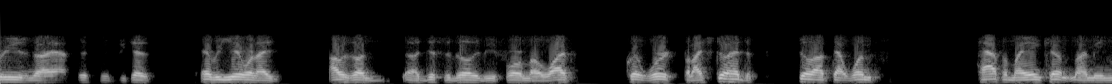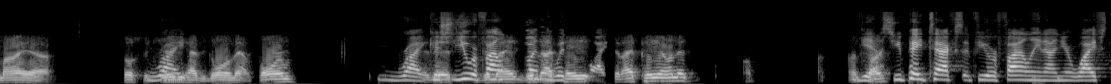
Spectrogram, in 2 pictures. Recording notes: The show features interactive segments where listeners call in with specific tax queries.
